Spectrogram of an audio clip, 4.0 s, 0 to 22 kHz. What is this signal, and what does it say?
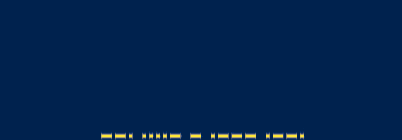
Morse code, heard as a keyed tone, about 36 wpm, 700 Hz. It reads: G4TJP
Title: DXCC-100 Call Signs - 5 Characters - 35wpm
